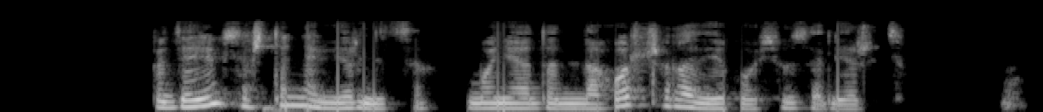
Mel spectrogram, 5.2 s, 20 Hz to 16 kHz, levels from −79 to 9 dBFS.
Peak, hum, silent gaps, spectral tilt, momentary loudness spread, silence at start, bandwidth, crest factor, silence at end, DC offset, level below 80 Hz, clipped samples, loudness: -2 dBFS; none; 2.25-2.32 s, 4.54-4.99 s; -6 dB/octave; 12 LU; 0.75 s; 7.8 kHz; 18 dB; 0.15 s; under 0.1%; -50 dBFS; under 0.1%; -18 LUFS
